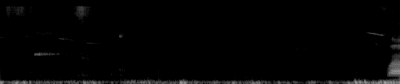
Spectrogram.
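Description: Several faint, brief bird chirps over a low, gusty wind rumble on the microphone.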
